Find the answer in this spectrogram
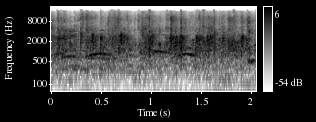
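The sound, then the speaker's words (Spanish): An audience applauds steadily at the presentation of a human rights report in Barcelona, making a full, continuous wash of clapping. Voices rise above it now and then. “un aplauso, otro aplauso para Ana, por favor.”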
